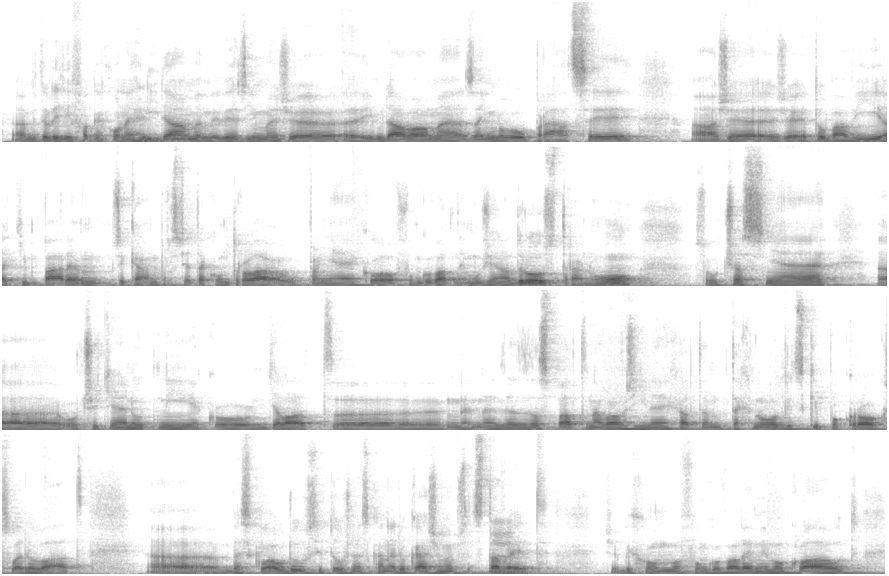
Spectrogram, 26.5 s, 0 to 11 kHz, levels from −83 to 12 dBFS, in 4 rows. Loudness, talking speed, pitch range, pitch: -28 LUFS, 140 wpm, 120-130 Hz, 125 Hz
